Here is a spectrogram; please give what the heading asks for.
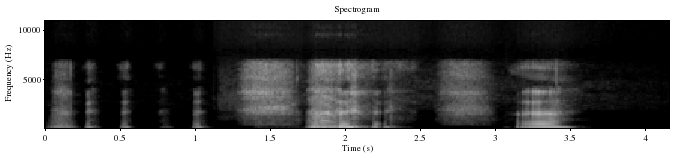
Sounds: Laughter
